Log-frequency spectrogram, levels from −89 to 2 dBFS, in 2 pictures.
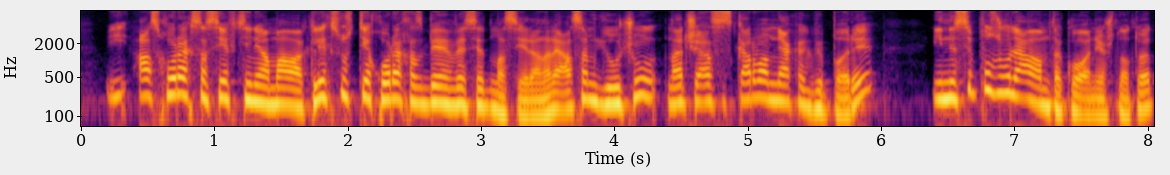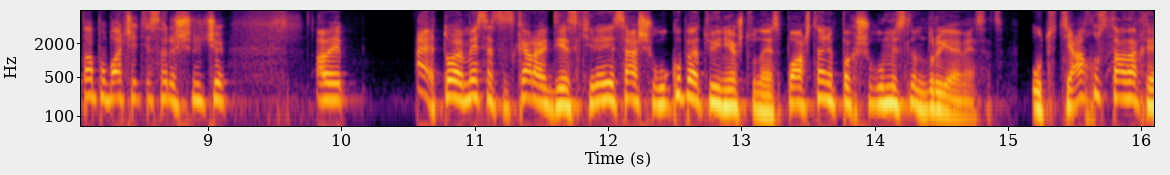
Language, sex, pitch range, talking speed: Bulgarian, male, 130-190 Hz, 225 wpm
